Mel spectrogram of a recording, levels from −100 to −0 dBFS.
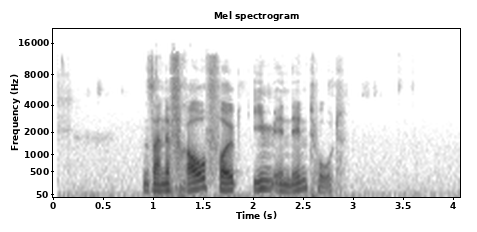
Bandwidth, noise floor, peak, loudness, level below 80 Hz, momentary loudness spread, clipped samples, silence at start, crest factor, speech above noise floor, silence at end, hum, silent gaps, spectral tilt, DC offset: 13.5 kHz; -72 dBFS; -16 dBFS; -33 LUFS; -66 dBFS; 17 LU; under 0.1%; 0.9 s; 20 dB; 38 dB; 1.2 s; none; none; -6 dB/octave; under 0.1%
